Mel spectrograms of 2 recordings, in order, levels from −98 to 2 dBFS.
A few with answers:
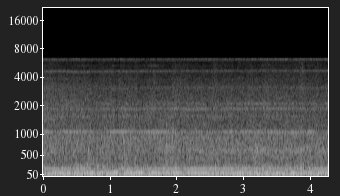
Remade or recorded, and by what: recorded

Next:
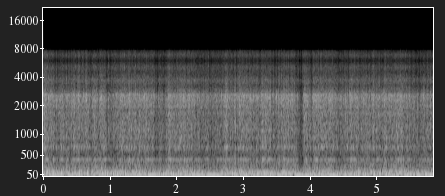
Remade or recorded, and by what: recorded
